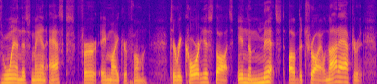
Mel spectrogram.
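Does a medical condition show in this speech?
No.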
